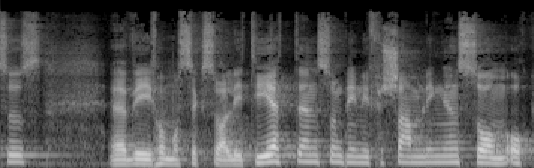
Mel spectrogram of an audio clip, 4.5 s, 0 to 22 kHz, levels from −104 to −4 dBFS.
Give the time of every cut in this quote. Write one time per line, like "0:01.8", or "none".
0:01.3
0:02.9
